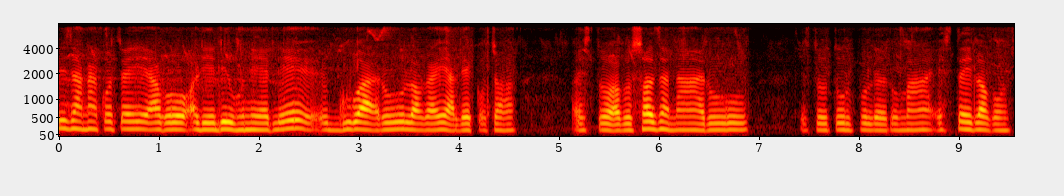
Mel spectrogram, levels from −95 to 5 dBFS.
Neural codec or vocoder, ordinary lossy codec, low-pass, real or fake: vocoder, 44.1 kHz, 80 mel bands, Vocos; none; 7.2 kHz; fake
